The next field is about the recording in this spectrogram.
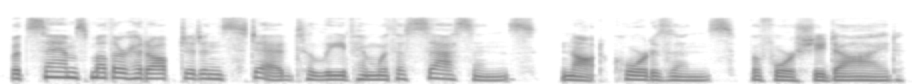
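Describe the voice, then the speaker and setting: Low-voiced woman narrating dramatic fiction. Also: moderate pace, no echo, studio quality. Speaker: audiobook narrator.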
